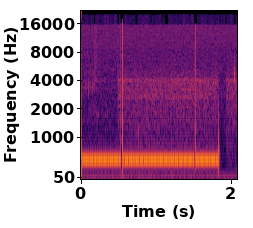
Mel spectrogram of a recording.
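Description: A telephone tone hums steadily while a call is placed, one unbroken loud pitch with two brief clicks along the way, cutting off abruptly near the end and leaving quiet line noise.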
